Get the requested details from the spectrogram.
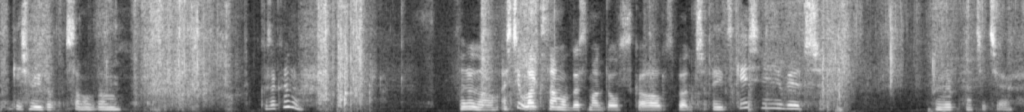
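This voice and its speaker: A woman at a fairly slow pace, long, frequent pauses, and noticeable background noise. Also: medium pitch for a woman, ordinary pitch variation. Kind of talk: casual talk to camera, unboxing. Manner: quiet, soft-spoken.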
